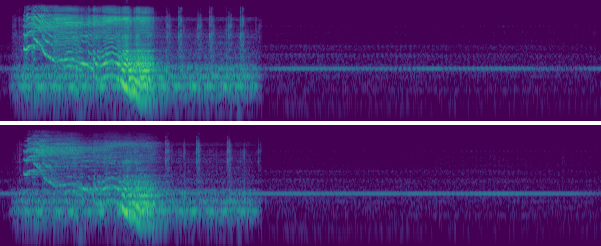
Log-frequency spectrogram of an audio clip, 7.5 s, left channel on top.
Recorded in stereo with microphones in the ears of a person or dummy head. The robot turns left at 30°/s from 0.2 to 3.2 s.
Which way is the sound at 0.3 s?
135° left.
